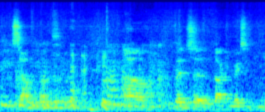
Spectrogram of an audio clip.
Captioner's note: members laughs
